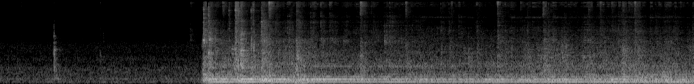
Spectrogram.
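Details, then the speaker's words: Raynor 270-7 garage door opener on a small door run from outside keypad; motor hums while the maxed-out, slightly too-long chain drags and pops near the front, about three times a second; owner plans a front roller. "Hear that popping? That's the chain up front."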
